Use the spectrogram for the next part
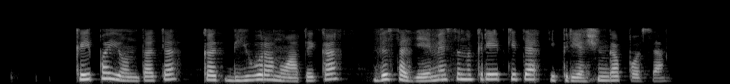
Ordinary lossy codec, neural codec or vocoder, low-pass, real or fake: AAC, 24 kbps; none; 5.4 kHz; real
